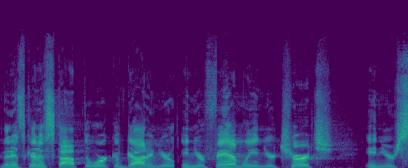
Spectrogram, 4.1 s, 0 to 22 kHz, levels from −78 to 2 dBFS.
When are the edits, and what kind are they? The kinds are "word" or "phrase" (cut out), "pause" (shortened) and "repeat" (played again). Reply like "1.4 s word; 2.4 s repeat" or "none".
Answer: 1.7 s word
